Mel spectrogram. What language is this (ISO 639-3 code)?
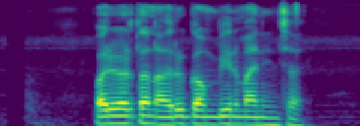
nep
